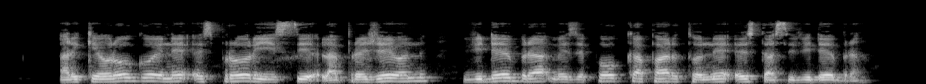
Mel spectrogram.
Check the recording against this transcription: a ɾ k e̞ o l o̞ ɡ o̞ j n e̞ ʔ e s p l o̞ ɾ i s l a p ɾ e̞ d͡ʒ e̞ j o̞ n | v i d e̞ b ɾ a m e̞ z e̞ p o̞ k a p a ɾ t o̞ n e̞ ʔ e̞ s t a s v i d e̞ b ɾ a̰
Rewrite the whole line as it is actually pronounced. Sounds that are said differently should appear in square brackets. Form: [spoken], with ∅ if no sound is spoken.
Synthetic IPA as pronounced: a ɾ k e̞ o l o̞ ɡ o̞ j n e̞ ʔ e s p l o̞ ɾ i s l a p ɾ e̞ d͡ʒ e̞ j o̞ n | v i d e̞ b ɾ a m e̞ z e̞ p o̞ k a p a ɾ t o̞ n e̞ ʔ e̞ s t a s v i d e̞ b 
